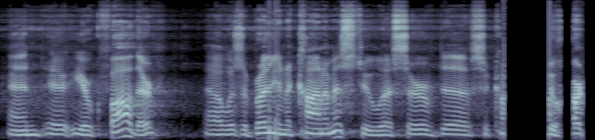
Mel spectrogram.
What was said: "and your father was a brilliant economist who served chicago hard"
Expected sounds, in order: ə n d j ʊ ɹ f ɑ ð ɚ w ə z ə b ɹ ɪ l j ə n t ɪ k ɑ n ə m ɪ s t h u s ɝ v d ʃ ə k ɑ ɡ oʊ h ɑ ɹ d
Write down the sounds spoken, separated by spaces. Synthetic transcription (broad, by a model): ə n j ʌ ɹ f ɑ ð ɚ w ə z ə b ɹ ɪ l j ə n t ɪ k ɑ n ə m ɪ s t h u s ɝ v d s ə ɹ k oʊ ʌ ɹ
